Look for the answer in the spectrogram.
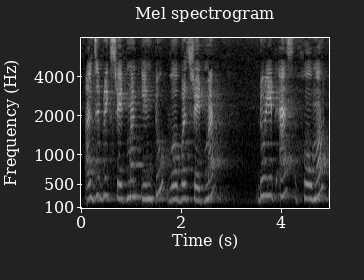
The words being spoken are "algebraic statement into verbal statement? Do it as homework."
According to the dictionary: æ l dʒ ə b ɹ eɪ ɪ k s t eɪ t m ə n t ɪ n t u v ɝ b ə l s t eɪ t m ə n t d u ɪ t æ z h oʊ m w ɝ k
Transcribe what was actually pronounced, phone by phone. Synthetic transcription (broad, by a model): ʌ l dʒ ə b ɹ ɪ k s t eɪ t m ə n t ɪ n t u v ɝ b ə l s t eɪ t m ə n t d u ɪ t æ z h oʊ m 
